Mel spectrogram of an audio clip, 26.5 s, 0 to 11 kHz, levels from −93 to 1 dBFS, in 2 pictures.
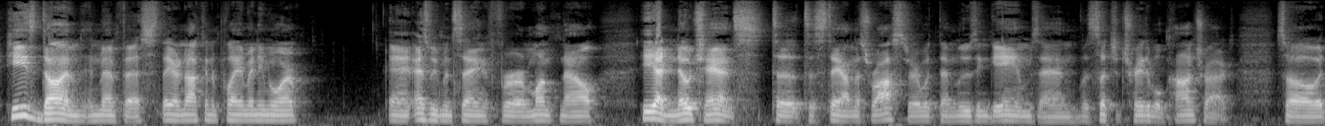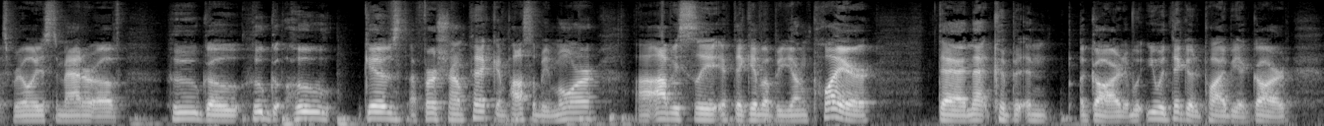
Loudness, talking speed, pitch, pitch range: -21 LUFS, 190 wpm, 105 Hz, 95-120 Hz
